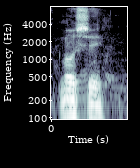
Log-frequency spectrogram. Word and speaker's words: Moshe: Do you know it's pronounced differently in all three of them? No, you got Moses, you got Musa, and you got, is it what? I think it's Moshe. That's Moshe. yeah.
